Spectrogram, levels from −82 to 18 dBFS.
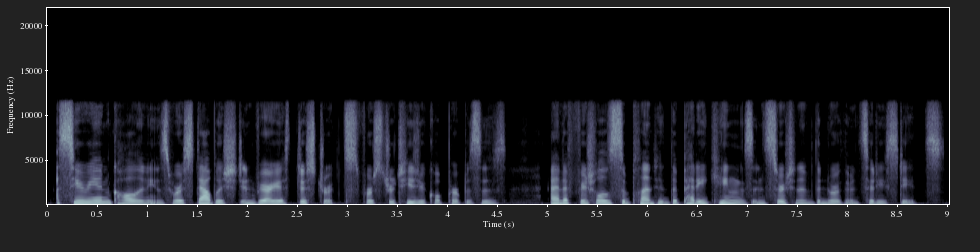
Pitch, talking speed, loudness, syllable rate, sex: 180 Hz, 155 wpm, -22 LUFS, 5.6 syllables/s, female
